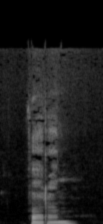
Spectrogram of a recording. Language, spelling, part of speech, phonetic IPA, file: Polish, waran, noun, [ˈvarãn], LL-Q809 (pol)-waran.wav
